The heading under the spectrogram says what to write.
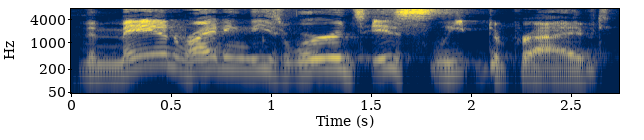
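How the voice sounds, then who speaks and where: A man co-hosting a podcast in casual chat and skit reading, joking around and quick to laugh. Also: fairly high pitch, big pitch swings, a bit bright. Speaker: podcast co-host. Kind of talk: casual chat and scripted skit read live.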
